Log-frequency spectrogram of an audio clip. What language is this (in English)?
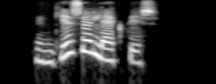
Western Mari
